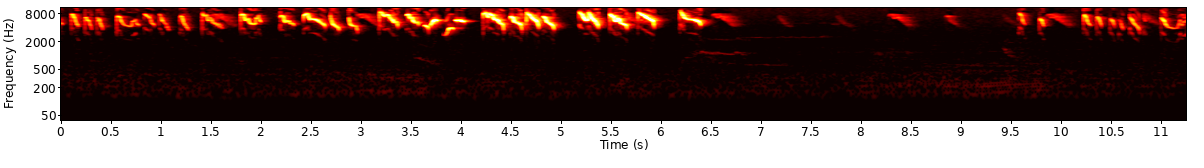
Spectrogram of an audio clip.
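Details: Oriental white-eye (pleci) singing, recorded as a master track for training songbirds: rapid, high, thin twittering notes, busy for about six seconds, then a pause and a softer resumption, over a low steady background hum.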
